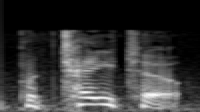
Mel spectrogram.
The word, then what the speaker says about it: potato: Like in potato, potato, the stress falls in the second syllable.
